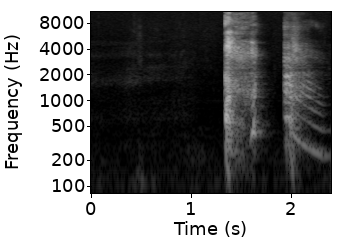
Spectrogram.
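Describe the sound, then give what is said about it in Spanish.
Harsh coughs from a person who has a cough: a couple of abrupt, raspy bursts in quick succession after a faint breathy sound, with no talk over them. “Perdón si frené, es que tengo tos.”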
